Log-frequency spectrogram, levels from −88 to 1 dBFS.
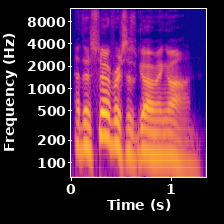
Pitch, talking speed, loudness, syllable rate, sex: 135 Hz, 220 wpm, -17 LUFS, 5.4 syllables/s, male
